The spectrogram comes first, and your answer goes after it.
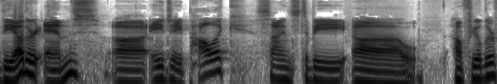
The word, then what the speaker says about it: Pollock: you say his name Pollock Pollock like the fish so you know why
